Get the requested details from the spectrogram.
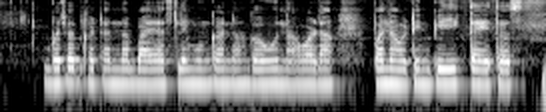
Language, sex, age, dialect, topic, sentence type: Marathi, male, 18-24, Northern Konkan, banking, statement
